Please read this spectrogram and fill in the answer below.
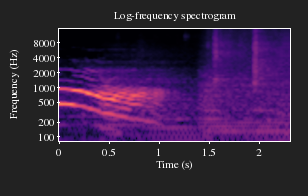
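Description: A man's scream, one long call that rises slightly and then falls in pitch, fading out about a second in; low room noise follows.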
